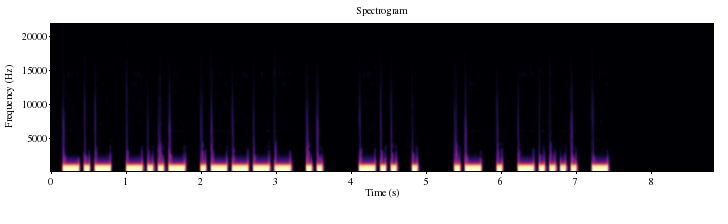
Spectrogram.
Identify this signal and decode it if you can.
Morse code, heard as a keyed tone, about 17 wpm, 700 Hz. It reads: KX1I DE AE6T
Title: USA Callsign DE Callsign - 4 Characters - 17wpm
